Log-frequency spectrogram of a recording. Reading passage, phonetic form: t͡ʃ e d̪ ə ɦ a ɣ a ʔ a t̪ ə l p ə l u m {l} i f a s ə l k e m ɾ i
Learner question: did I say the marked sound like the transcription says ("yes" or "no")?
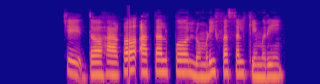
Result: no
